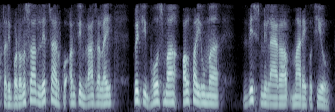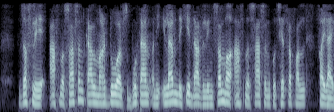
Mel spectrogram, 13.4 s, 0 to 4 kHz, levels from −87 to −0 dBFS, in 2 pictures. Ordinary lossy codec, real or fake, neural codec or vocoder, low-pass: MP3, 24 kbps; fake; codec, 16 kHz, 0.7 kbps, FocalCodec; 3.6 kHz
